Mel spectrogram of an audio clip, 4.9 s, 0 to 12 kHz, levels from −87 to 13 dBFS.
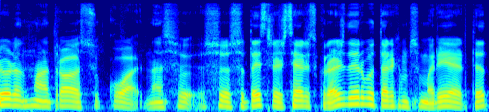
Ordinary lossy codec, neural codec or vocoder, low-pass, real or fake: Opus, 64 kbps; none; 10.8 kHz; real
